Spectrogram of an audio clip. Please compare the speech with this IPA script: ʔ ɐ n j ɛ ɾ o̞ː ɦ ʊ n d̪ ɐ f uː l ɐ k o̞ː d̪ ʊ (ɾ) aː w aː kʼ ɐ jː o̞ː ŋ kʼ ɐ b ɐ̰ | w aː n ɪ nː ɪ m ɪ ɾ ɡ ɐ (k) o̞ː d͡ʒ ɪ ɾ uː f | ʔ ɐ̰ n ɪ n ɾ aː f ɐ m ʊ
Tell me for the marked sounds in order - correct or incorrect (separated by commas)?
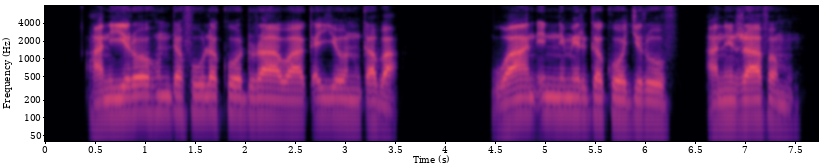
correct, correct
